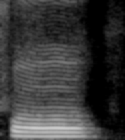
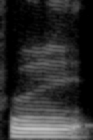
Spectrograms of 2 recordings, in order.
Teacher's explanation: when we pronounce hindi fur we use both the lips but when we pronounce english fur we use upper teeth and lower lip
